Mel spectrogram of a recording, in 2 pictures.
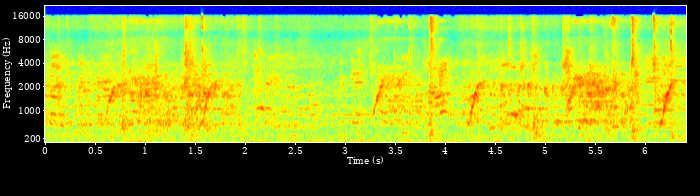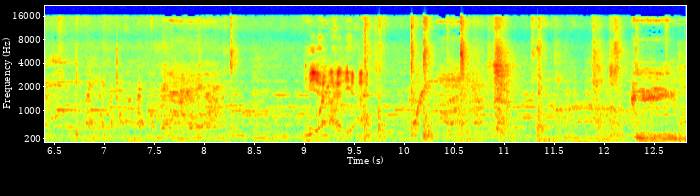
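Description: Busy arcade din: background music and chatter, with short cartoonish blips and hits from arcade game sound effects.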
